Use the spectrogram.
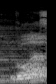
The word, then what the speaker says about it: Goa: The Portuguese named this region as Goa, rhyming with the Portuguese capital Lisboa. Goa served as a maritime trading port to a number of kingdoms before the Portuguese.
